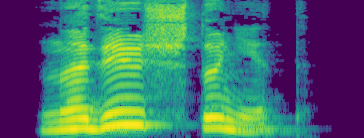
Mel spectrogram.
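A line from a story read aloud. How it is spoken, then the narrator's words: Deep bass voice. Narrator (Russian): пробасил Фрол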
